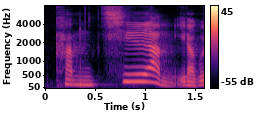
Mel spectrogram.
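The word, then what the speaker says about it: คำเชื่อม: 감츠암이라고 읽습니다. 혹시 태국어 잘 모르시는 분도 계실 것 같은데요. 요 모음 같은 경우에는 우리 이른바 이중 모음이라고 부르고 있거든요. 그런데 이 이중 모음의 특징은요. 가운데가 길어진다라는 포인트가 있어요.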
